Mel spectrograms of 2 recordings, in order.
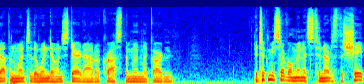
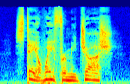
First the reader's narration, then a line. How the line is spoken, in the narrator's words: hissed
